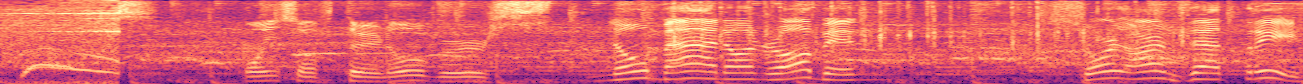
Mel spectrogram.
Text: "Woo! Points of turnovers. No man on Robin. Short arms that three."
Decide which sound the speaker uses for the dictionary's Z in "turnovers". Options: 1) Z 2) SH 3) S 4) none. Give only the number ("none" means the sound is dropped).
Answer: 3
